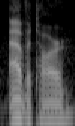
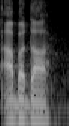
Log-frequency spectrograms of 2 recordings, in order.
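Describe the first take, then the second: First: The word is said in a plain accent. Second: The word is said in an Austrian accent.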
